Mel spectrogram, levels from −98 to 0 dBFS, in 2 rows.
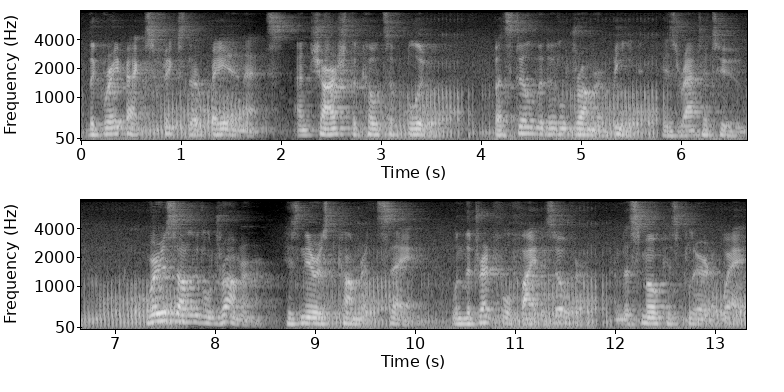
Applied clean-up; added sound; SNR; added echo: none; Purr; 8 dB; reverberation time 1.1 s.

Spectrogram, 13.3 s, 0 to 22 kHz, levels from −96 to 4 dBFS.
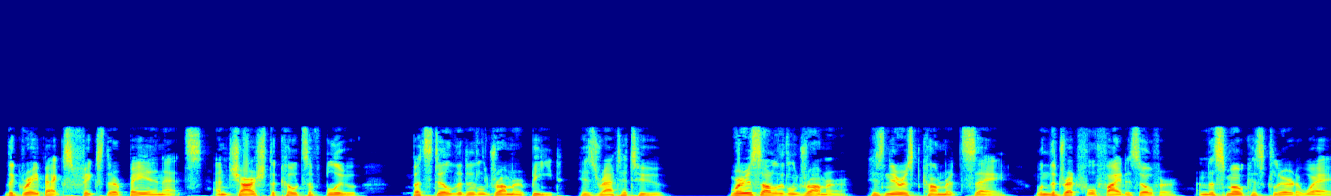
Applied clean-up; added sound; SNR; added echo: none; none; none; none.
